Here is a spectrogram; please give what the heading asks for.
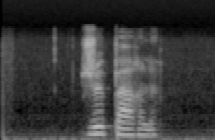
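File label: "parler", French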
